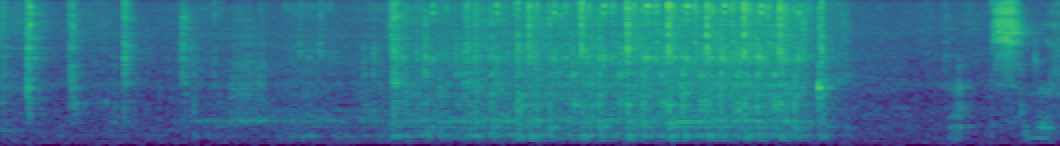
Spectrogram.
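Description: Davis vertical feed sewing machine with a ruffler attachment runs steadily at close range, a brief start of ticking stitches swelling into a continuous mechanical clatter for a few seconds, then stopping, with light sounds around it.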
